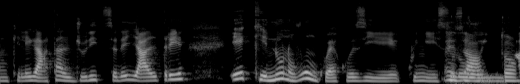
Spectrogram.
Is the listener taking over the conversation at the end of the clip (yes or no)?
no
